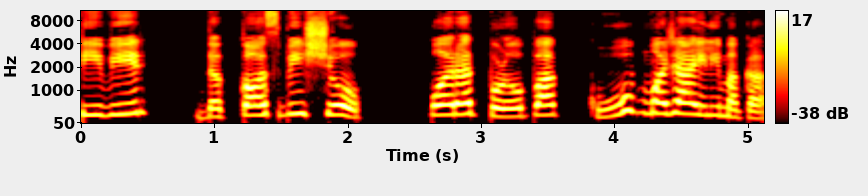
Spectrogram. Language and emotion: Goan Konkani, happy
